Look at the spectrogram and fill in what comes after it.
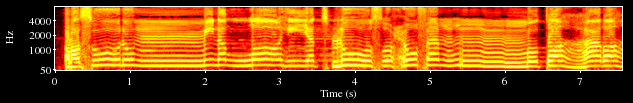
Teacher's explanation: صاد کو پر پڑھیں گے، سیٹی کی آواز پیدا ہوگی، ہا کو وسط حلق سے ادا کریں گے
